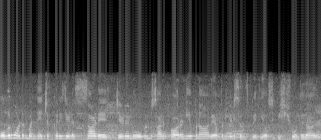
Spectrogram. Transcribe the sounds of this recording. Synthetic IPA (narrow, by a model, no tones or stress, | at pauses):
oːʋəɾmɔːɖənbənːeːt͡ʃəkːəɾiːd͡ʒeːɽeːsaːɽeːd͡ʒeːɽeːloːɡənũːsaːɾeːpʰaːɾənĩːəpɳaːd̪eːəpniːd͡ʒeːɽiːsənskɾɪt̪iːɛ̰ːʊsĩːpiːt͡ʃʰe̥ːt͡ʃʰoːɽd̪eːd͡ʒaːd̪eː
